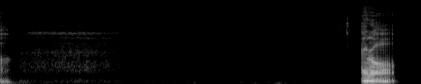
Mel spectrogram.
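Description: A man's faint breath out just after he stops talking, then silence for over two seconds, then a short, loud burst of his voice near the end, like a sigh or a sound before speaking.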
